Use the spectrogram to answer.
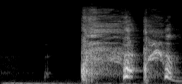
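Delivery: wheezing, airless laugh; a real wheezing laugh; breathless laugh. Real, not acted. Still laughing.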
